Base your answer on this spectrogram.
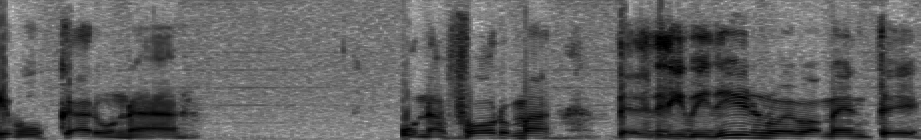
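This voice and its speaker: Speaking with lively intonation, a man is heard over noticeable background noise. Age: 60s. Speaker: political organizer. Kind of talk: interview.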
